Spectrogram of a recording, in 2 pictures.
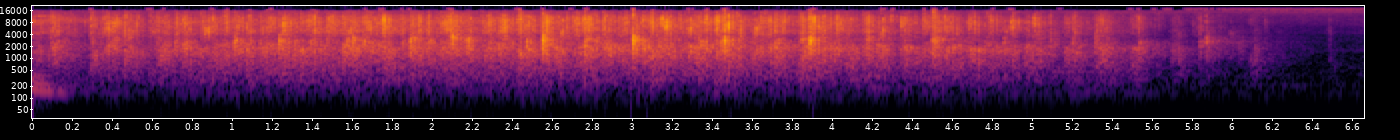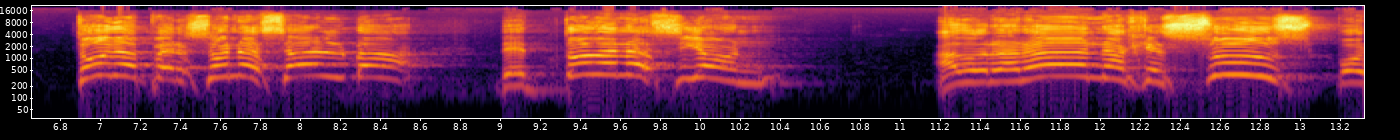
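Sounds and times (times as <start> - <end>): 
audience applauding: 0.0 - 6.4
speech: 7.2 - 10.4, 11.2 - 13.3.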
